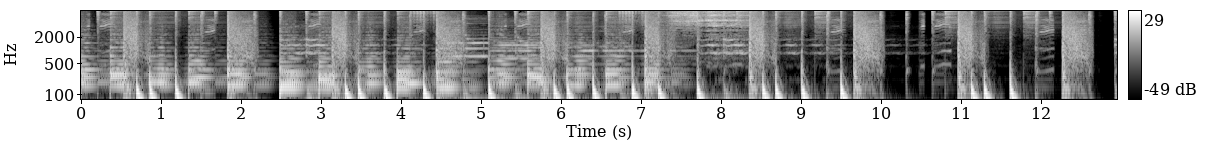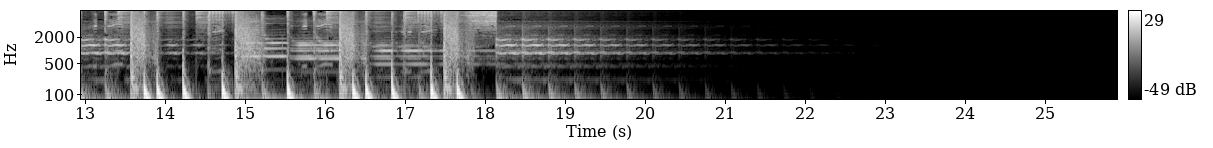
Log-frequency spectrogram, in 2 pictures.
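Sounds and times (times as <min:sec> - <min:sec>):
hip hop music: 0:00.0 - 0:20.2.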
